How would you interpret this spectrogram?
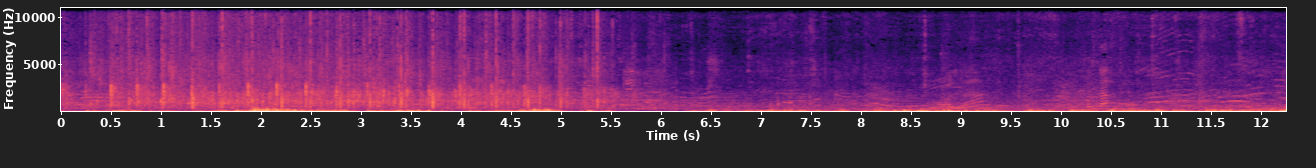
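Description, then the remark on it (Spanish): An audience breaks into loud, dense applause for several seconds at the first-anniversary event of the community radio station Radio Tlanisco Manantial de Libertad, 96.2 FM, then the clapping fades into a low murmur of crowd chatter and voices. “Un fuerte aplauso.”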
